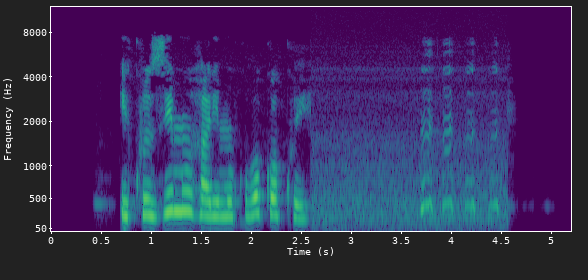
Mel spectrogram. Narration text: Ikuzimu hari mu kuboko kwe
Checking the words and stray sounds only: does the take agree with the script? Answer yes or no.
no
